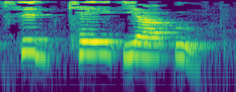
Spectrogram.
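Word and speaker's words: Sidkeyahu (צדקיהו): If we were to pronounce it in Hebrew, it would be Sidkeyahu.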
